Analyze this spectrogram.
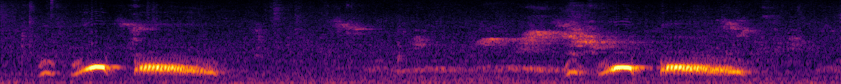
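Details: A decoy spotted dove, used to attract wild doves, gives two low phrases, each a quick rising note followed by a longer, slightly wavering coo, with soft bird chatter behind.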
